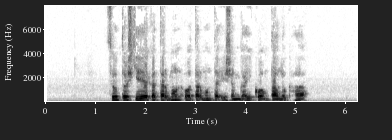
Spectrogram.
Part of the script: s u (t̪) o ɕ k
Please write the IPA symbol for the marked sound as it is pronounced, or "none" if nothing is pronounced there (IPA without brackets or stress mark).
t̪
